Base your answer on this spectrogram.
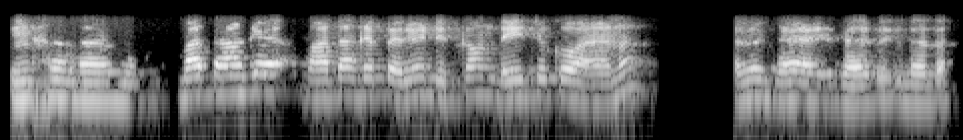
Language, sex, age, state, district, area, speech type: Sindhi, male, 30-45, Maharashtra, Mumbai Suburban, urban, conversation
